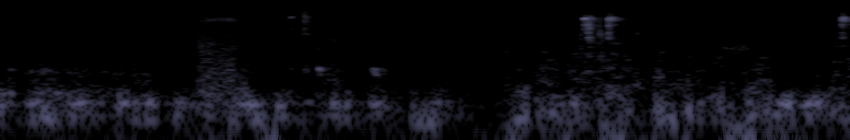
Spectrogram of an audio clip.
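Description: Near silence: faint room tone with a few faint clicks, about one and a half seconds in and again about three seconds in.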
